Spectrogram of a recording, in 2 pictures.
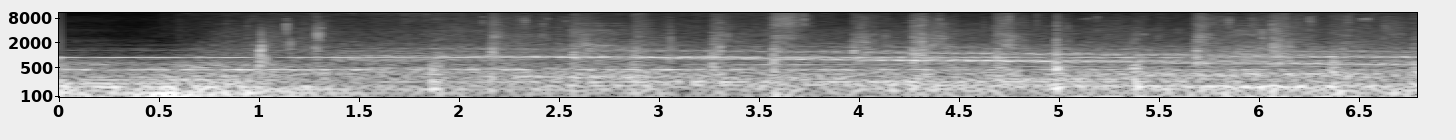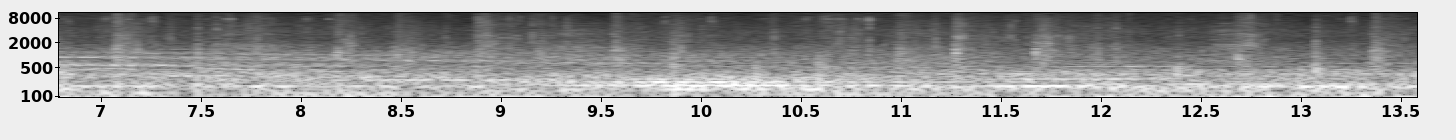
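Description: Footsteps crunch slowly over a dirt path.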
